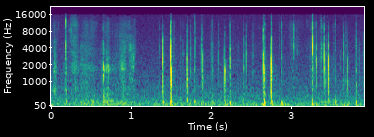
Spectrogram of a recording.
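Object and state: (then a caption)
Nylon velcro pouch. A small black nylon fabric belt pouch, a Pocket Radar case with a velcro flap, is held in both hands; it is hollow and holds a device. Fingertips tap, scratch and work the flap, producing quiet, bright crackly clicks and sharp taps that stop instantly, over a soft fabric rustle.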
